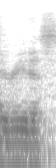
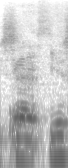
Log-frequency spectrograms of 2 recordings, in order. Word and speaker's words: Redis: Wait, how do I pronounce it? Yeah, you should say Redis. You Redis.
